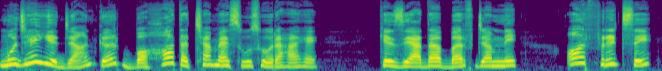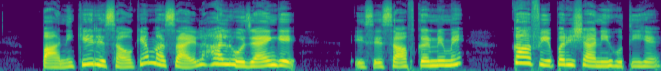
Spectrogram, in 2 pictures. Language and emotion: Urdu, happy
